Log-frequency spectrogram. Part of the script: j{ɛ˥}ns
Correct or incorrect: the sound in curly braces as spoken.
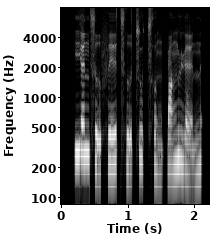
correct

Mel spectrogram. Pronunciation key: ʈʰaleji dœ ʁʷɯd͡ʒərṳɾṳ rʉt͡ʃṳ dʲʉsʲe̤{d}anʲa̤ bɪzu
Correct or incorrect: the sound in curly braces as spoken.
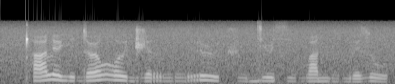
incorrect: b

